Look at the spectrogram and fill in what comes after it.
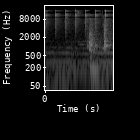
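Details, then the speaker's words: Focused shockwave therapy with a Piezowave2 device during a physical therapy session for wrist pain, intensity being raised to level 3: regular soft clicking pulses, about eight per second, over a low hum. "And then once I feel better that means that tissue is released. Um and then I can go um other place or I can increase the intensity. So I'm going to increase to three."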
